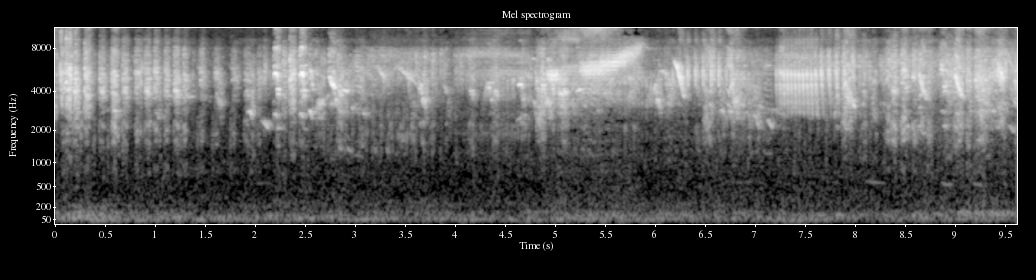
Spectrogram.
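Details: Many birds chirp together on a farm in their natural habitat, giving continuous high, busy twittering with brief louder bursts throughout.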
